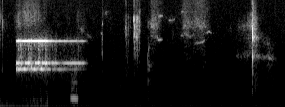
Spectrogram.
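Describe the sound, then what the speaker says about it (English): A telephone rings loudly in one bright electronic burst during a call, then scattered clicks and small handling noises follow, with a short tone near the end. "Let's kill the phone call"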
